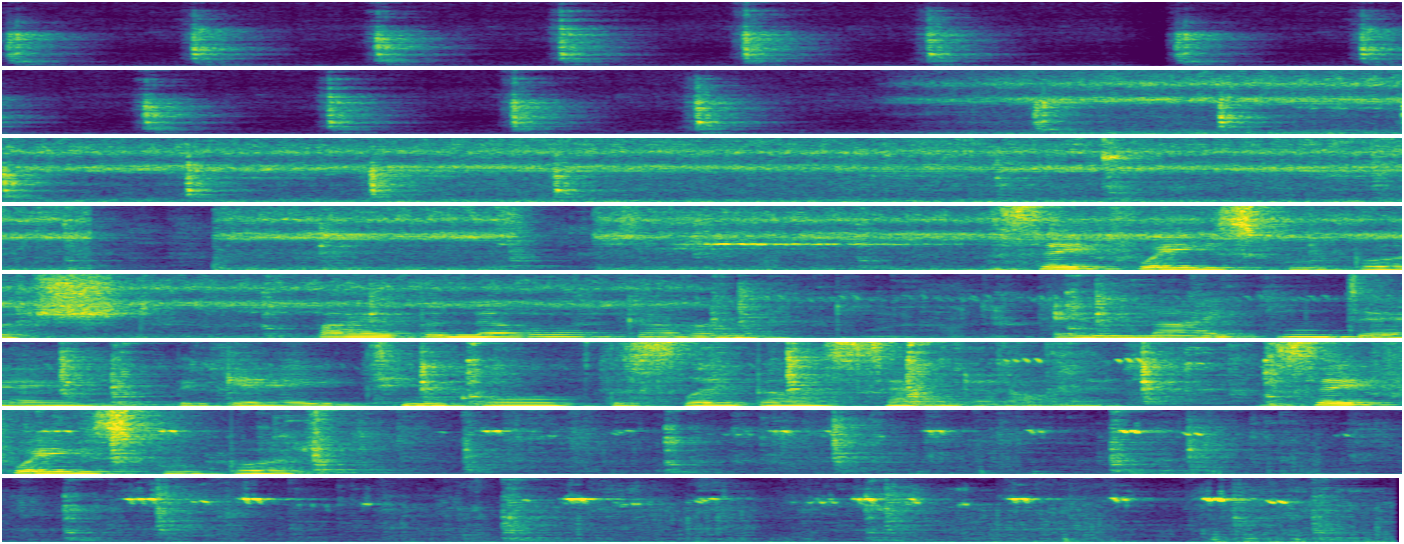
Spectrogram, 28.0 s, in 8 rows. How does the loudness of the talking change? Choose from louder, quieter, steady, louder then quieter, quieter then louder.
steady.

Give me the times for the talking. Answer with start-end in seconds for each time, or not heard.
12.9-21.9.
